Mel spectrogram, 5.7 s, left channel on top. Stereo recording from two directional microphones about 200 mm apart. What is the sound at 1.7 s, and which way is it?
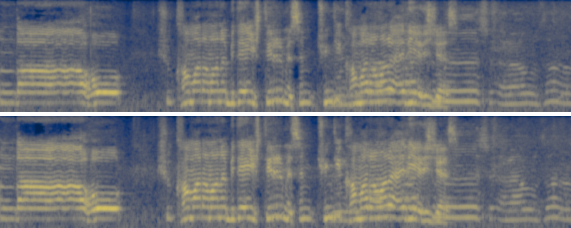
A man's voice, centre (ahead or behind).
